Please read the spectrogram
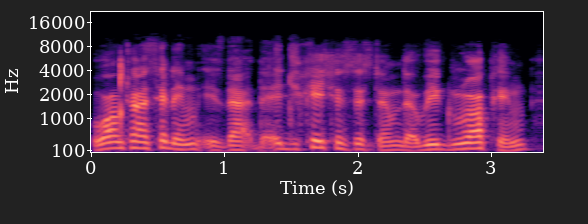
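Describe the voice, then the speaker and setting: A man's voice: medium pitch, lively intonation, fast talker, fairly bright tone. A man, talking insistently on an online panel call and often apologising for cutting in. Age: 40s. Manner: insistent, apologetic, talks over others. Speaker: panel participant. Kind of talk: heated online panel chat. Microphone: home mic on a video call.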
